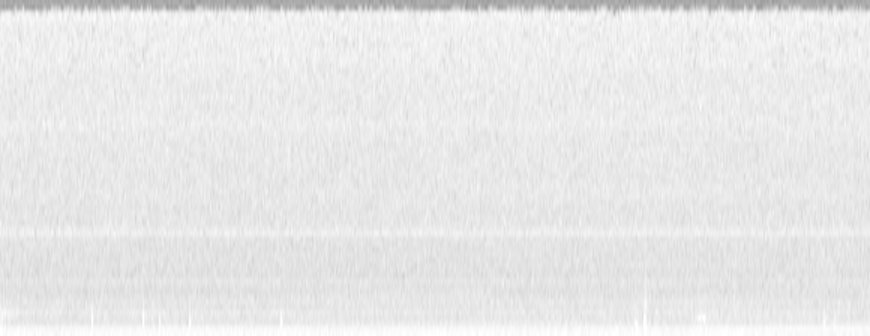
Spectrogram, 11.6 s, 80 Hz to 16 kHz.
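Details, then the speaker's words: Two Magnum inverter/chargers on a 48 V Trojan L-16 battery bank, first startup on 60 A utility AC input: steady hum with transformer buzz and faint ticks as charging begins and ramps toward 91 A, the low tone dropping out near the end; normal. "right there we go we're charging wow look at that charger is ramping"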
